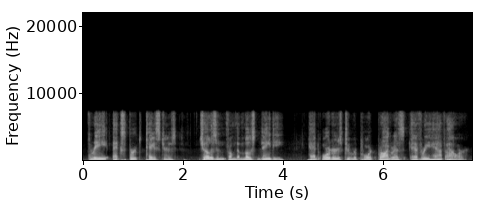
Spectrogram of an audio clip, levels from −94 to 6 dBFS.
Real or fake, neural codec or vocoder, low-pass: fake; codec, 32 kHz, 1.9 kbps, SNAC; 7.2 kHz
